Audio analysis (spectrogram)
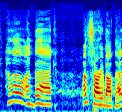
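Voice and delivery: loud, overly polite put-on phone voice. A parent getting back on the phone after scolding the kids, put-on politest voice. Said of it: "in your politest voice".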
